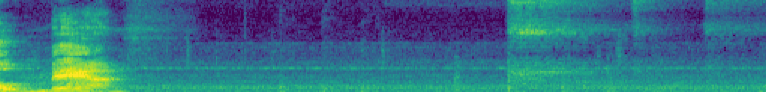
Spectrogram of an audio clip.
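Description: Locomotive on the Cajon Pass in a train-driving game, rumbling steadily with faint rail clatter, opening with a brief rising horn-like tone and a thin high squeal later; a voice is heard talking near the start.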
